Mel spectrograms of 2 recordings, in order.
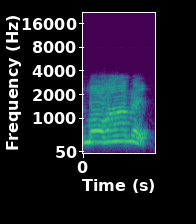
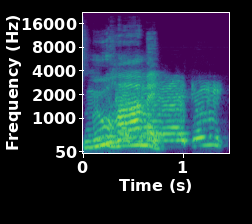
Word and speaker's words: Muhammad: This is Mohammed. It is not. You got to say it right. It's Muhammad.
